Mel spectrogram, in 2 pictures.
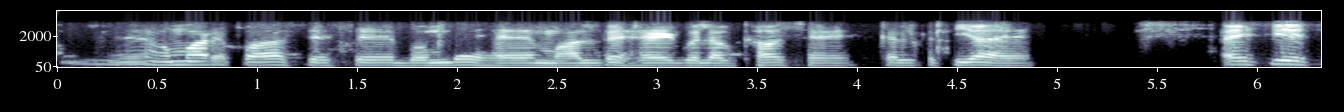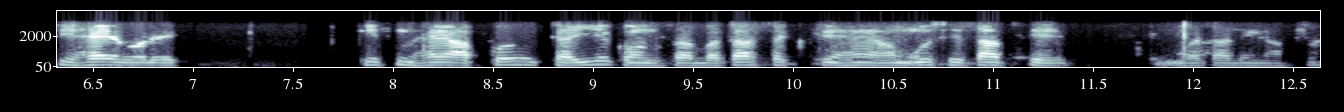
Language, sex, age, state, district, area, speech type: Urdu, male, 18-30, Bihar, Khagaria, rural, conversation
